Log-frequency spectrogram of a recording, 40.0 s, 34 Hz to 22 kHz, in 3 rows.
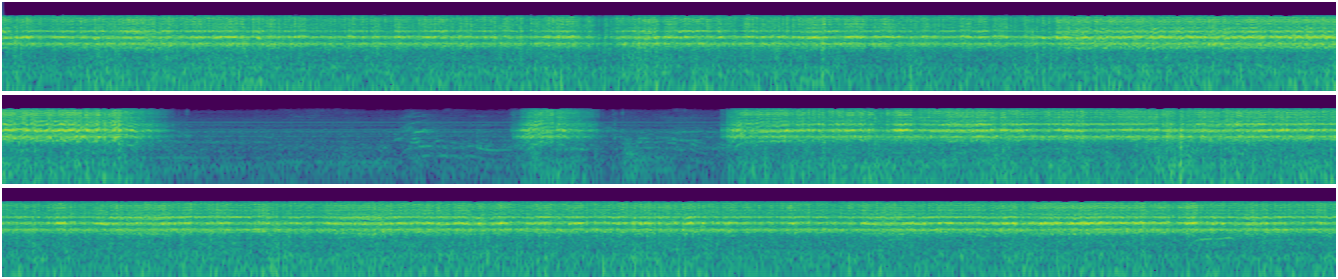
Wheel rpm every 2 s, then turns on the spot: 220, 230, 230, 230, 230, 210, 200, 80, 0, 40, 110, 230, 230, 230, 220, 230, 230, 230, 220, 230.
none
